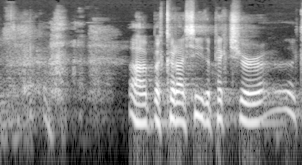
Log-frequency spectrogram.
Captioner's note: audience laughs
